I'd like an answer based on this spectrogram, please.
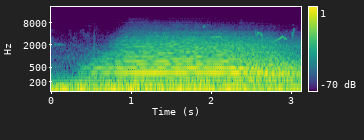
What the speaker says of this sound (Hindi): घर के सामने आकर हॉर्न बजा रहा है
